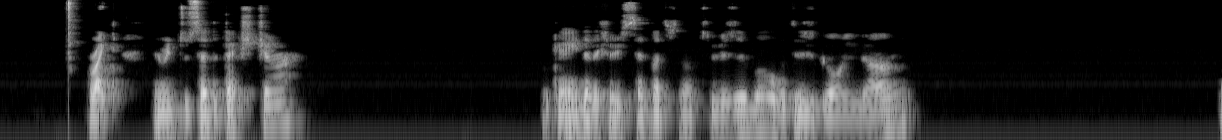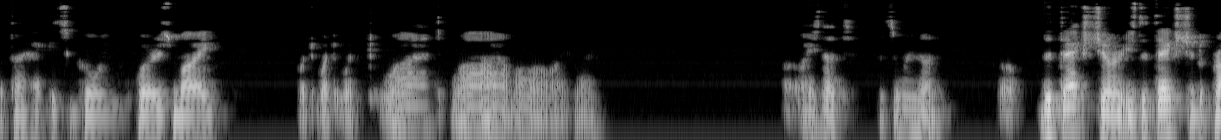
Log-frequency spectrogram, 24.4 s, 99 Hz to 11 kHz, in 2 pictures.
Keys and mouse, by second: 11.8-13.0 middle drag, 13.6-15.5 middle drag, 15.5-24.4 drag.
